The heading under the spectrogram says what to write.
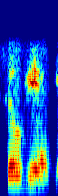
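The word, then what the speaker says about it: Sylwia: Makowska is M-A-C-K-O-W-S-K-A. And it's Sylvia is pronounced Sylvia, but it's S-Y-L-W-I-A. S-Y-L-W-I-A.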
